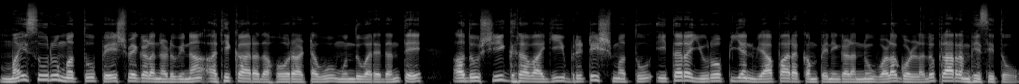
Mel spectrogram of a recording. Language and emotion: Kannada, neutral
